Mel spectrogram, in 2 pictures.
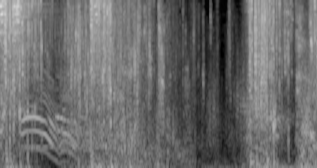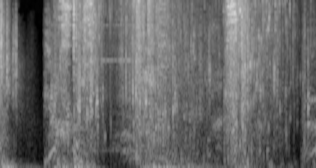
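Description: A blade slices with wet, gory splatters.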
